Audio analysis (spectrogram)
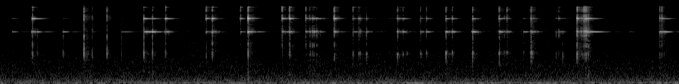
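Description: Long nails tap a small, hollow, empty cut-glass cup with a textured surface, held close to the microphone under red light. A quick, irregular series of bright, high-pitched glassy clinks follows, each one ringing briefly and dying away fast over a quiet background.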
